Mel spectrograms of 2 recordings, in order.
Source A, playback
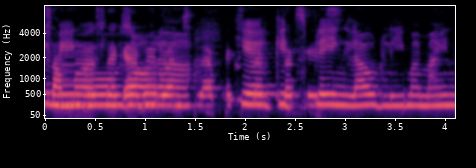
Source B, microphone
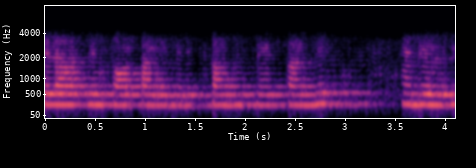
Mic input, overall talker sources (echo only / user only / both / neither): user only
